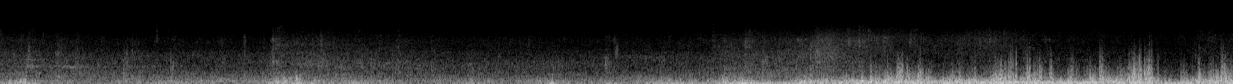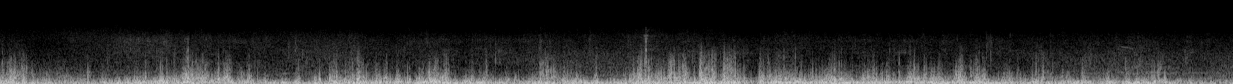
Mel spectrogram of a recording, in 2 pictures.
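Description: Wind buffeting the camera microphone outdoors, a low rumbling noise with irregular gusts. It gets much louder about seven seconds in and stays loud.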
